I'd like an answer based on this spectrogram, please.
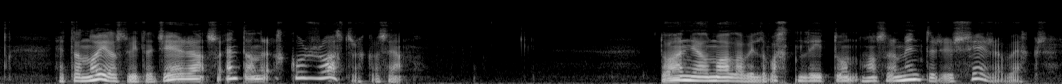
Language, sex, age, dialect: Faroese, female, 61+, Suðurstreymoy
